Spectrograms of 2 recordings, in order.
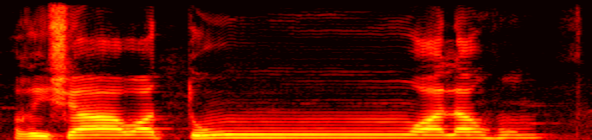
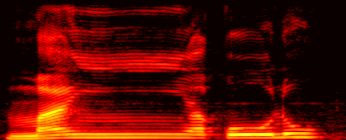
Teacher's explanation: And the first was tanveen. We'll hide the sound of tanveen in our nose from 2 to 3 seconds. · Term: ikhfa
